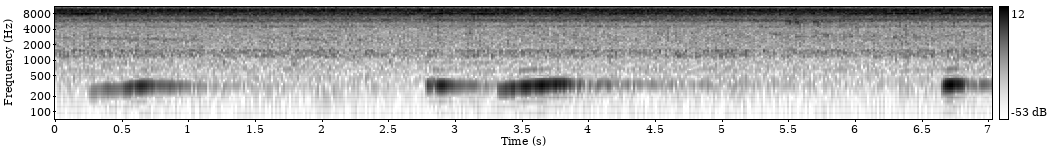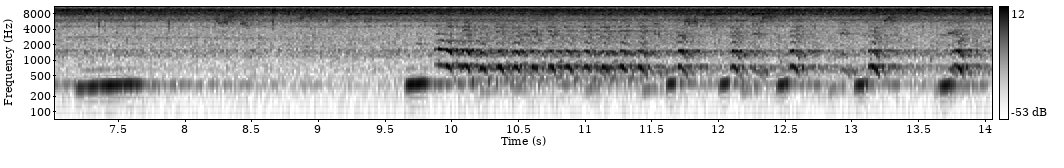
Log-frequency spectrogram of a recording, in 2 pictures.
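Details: A loud family of siamangs in Gunung Nuang forest, Selangor, Malaysia, at about 10 am on a cool morning: low hooting whoops in spaced bursts, then a rapid run of rising, overlapping calls from about ten seconds on, over steady insect hiss.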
